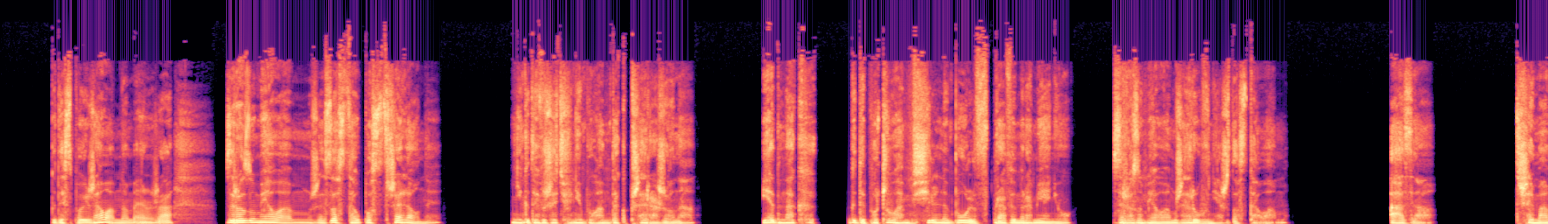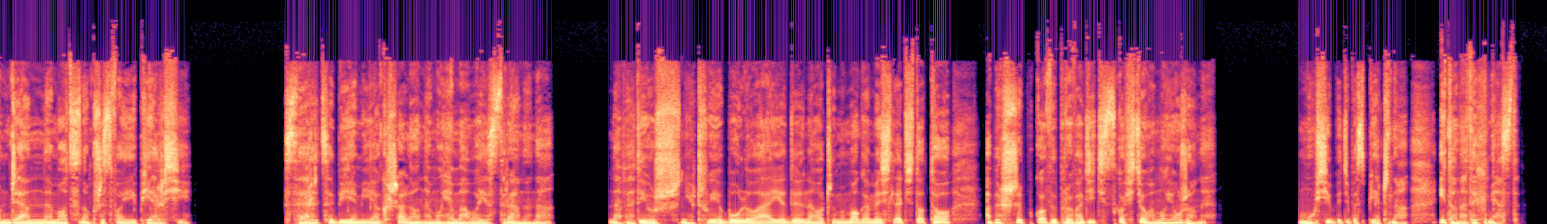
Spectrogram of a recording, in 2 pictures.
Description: Dyplomowana aktorka, która zrealizowała wiele projektów dubbingowych.
Posłuchaj z melodią w tle
Próbka: Nagranie lektorskie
